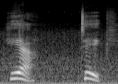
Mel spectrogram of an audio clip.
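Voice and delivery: a big man handing out cash without looking; curt call from the car. A narrator's reading. Father orders from the back of the SUV, curtly and loudly.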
